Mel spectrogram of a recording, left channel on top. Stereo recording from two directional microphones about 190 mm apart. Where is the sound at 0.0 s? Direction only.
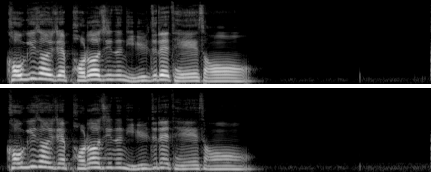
20° left (ahead or behind).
